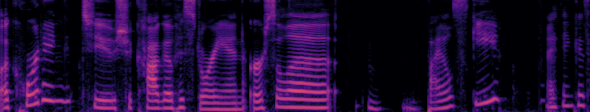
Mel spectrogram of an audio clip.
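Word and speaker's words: Bielski: yes um well according to Chicago historian Ursula bilski I think is how we say her last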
